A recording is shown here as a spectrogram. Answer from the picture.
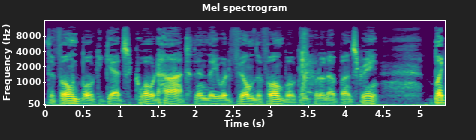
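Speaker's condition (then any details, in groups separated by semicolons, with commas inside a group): Partial laryngectomy for throat cancer; 80% larynx removed, Cleveland Clinic experimental surgery attaching left neck muscles, long-term trach; years after surgery, voice improved, often complimented as sexy; unable to speak about two years, once sounded like Brando, voice now improved but noticeably altered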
